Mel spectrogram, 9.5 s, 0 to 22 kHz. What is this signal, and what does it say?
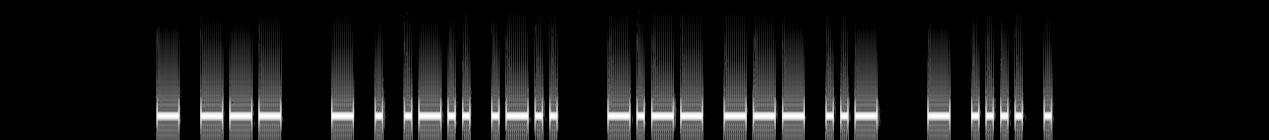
Morse code, heard as a keyed tone, about 22 wpm, 700 Hz. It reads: TO TELL YOU THE
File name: practice / 22wpm / Build A Phrase - 5-Word Phrases - 22wpm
